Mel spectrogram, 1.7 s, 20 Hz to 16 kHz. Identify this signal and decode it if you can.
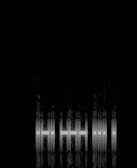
Morse code, heard as a keyed tone, about 40 wpm, 700 Hz. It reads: ROSE
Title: USA Common Names - Max 5 Letters - 40wpm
